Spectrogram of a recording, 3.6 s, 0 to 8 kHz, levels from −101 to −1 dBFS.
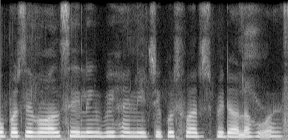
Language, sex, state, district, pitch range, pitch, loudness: Hindi, female, Bihar, Kaimur, 225-235 Hz, 230 Hz, -15 LUFS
